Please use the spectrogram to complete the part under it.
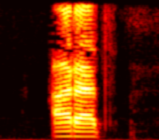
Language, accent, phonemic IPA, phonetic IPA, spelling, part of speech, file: Armenian, Eastern Armenian, /ɑˈrɑt͡s/, [ɑrɑ́t͡s], առած, noun / verb, Hy-առած.ogg
- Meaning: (noun) proverb, saying; aphorism, adage; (verb) resultative participle of առնել (aṙnel)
